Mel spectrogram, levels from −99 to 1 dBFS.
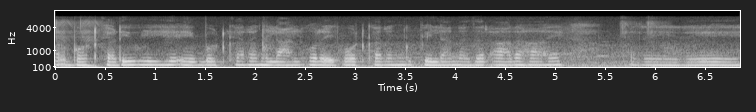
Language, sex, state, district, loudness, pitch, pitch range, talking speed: Hindi, female, Maharashtra, Chandrapur, -19 LUFS, 190 Hz, 185-195 Hz, 190 wpm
